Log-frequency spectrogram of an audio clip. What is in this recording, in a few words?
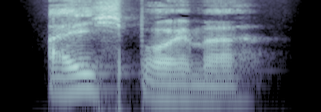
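"Eichbäume", German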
